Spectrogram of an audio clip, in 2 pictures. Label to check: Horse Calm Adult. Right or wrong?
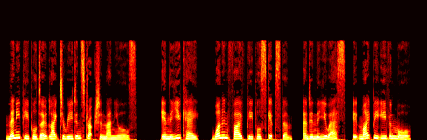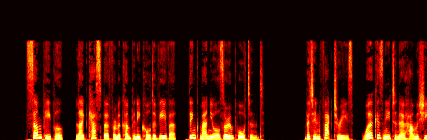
Wrong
